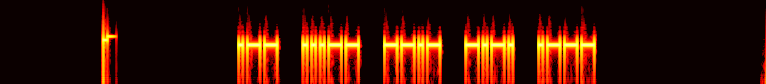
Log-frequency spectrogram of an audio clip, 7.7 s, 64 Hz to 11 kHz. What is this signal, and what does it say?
Morse code, heard as a keyed tone, about 28 wpm, spaced as for 20 wpm, 700 Hz. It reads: W3QCJ
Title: USA Call Signs - 2x Character Spacing - 28wpm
